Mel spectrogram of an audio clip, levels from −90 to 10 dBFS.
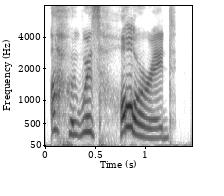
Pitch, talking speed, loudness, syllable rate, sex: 275 Hz, 165 wpm, -16 LUFS, 4.4 syllables/s, female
